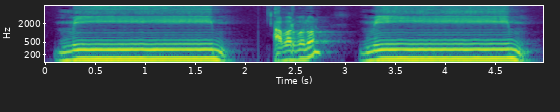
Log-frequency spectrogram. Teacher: হ্যা দুই ঠোট চেপে ধরে আমরা উচ্চারণ করব।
